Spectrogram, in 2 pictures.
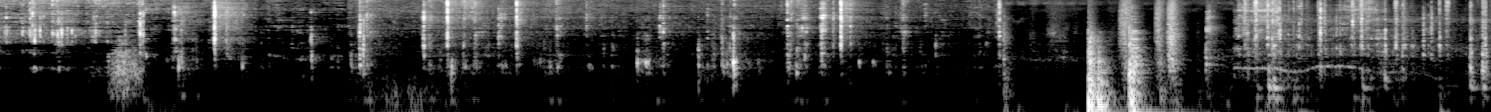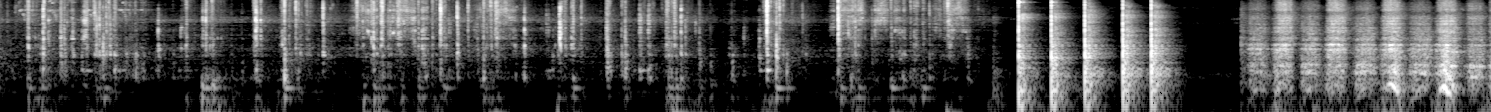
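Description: Hand woodworking on curved wooden boards: scattered light scrapes and taps of marking and handling the wood, then louder, repeated back-and-forth strokes of a hand frame saw cutting through wood near the end.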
